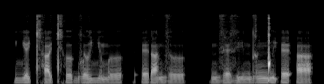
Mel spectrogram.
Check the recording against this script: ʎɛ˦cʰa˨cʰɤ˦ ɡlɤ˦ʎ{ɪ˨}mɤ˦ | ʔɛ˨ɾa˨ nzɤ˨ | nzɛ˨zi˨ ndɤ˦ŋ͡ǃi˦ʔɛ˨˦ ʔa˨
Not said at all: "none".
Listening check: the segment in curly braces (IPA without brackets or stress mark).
ə˨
